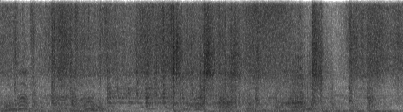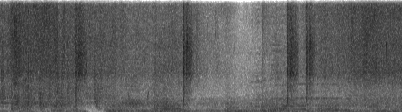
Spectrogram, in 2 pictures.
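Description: Loud action-movie fight soundtrack: a dense, rumbling music score laid over a string of sharp hits and thuds.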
